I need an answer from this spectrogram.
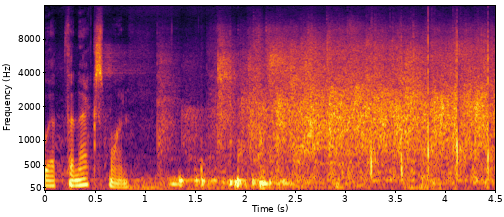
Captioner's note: applause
